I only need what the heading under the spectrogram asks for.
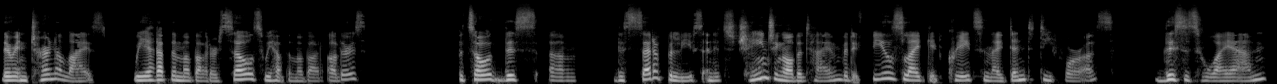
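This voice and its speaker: A fairly low-pitched woman speaking at normal speed, in a dry, clean studio recording. As a guest on a reflective podcast, this Thailand-raised woman in her forties lays out her thoughts earnestly, punctuated by light laughter.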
